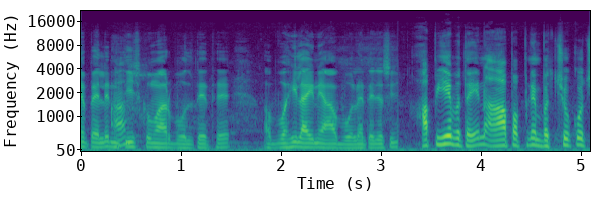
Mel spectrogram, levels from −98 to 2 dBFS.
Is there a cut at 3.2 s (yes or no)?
yes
